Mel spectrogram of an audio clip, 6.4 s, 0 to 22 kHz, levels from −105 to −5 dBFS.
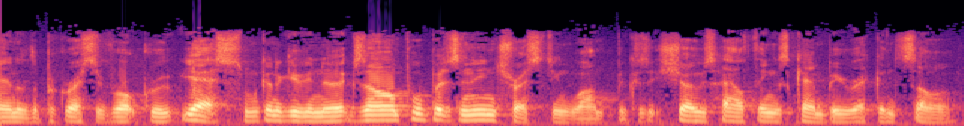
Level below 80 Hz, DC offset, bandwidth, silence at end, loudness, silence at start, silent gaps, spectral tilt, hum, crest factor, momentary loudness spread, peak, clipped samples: -46 dBFS; under 0.1%; 9.8 kHz; 0.05 s; -15 LUFS; 0 s; none; -5 dB/octave; none; 14 dB; 8 LU; 0 dBFS; under 0.1%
